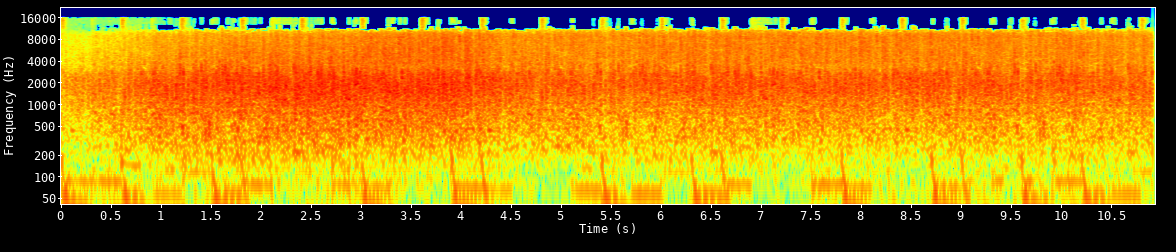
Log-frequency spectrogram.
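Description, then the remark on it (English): Sustained applause from a crowd, dense rapid hand claps blending into a steady loud wash that swells in quickly and holds evenly for about eleven seconds, with no voices. “Let me find a hand clap again. Here we go. The hand claps.”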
